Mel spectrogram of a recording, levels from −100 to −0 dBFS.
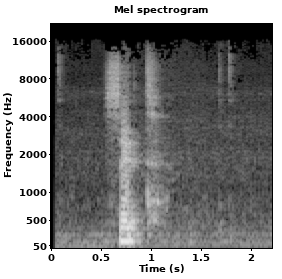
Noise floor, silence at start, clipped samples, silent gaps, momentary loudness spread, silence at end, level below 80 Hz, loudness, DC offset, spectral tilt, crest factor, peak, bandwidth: -40 dBFS; 0.05 s; under 0.1%; none; 26 LU; 0.4 s; -44 dBFS; -15 LUFS; under 0.1%; -4 dB/octave; 18 dB; 0 dBFS; 15.5 kHz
